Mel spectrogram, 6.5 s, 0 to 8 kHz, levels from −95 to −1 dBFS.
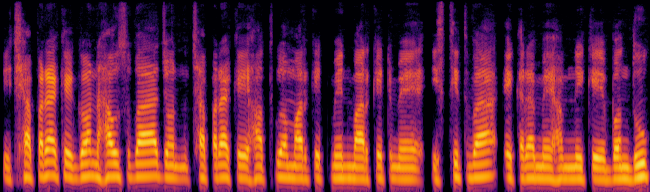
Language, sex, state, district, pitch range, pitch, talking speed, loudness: Bhojpuri, male, Bihar, Saran, 135-155 Hz, 145 Hz, 205 wpm, -18 LUFS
